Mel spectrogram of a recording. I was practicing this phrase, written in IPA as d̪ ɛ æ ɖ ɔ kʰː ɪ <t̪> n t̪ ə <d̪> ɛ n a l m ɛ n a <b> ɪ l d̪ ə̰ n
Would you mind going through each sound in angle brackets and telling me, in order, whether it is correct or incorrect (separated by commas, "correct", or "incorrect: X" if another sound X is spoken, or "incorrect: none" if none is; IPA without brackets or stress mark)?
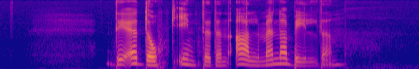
incorrect: none, correct, correct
